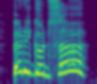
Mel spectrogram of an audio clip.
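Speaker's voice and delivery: very high, strained squeal; panicked dwarf. A narrator's reading. Dwarf dangling from the candle line, high panicked voice. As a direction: squeak it out, barely holding on. Dwarf hanging, answering order.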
